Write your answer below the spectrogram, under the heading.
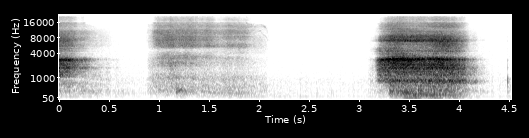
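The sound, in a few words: exhaling during tricep exercise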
